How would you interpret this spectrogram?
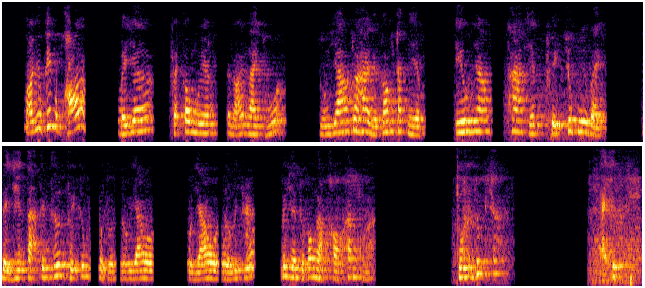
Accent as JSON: {"language": "Vietnamese", "country": "Canada", "said": "tôi đây là người Canada gốc Việt Nam."}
